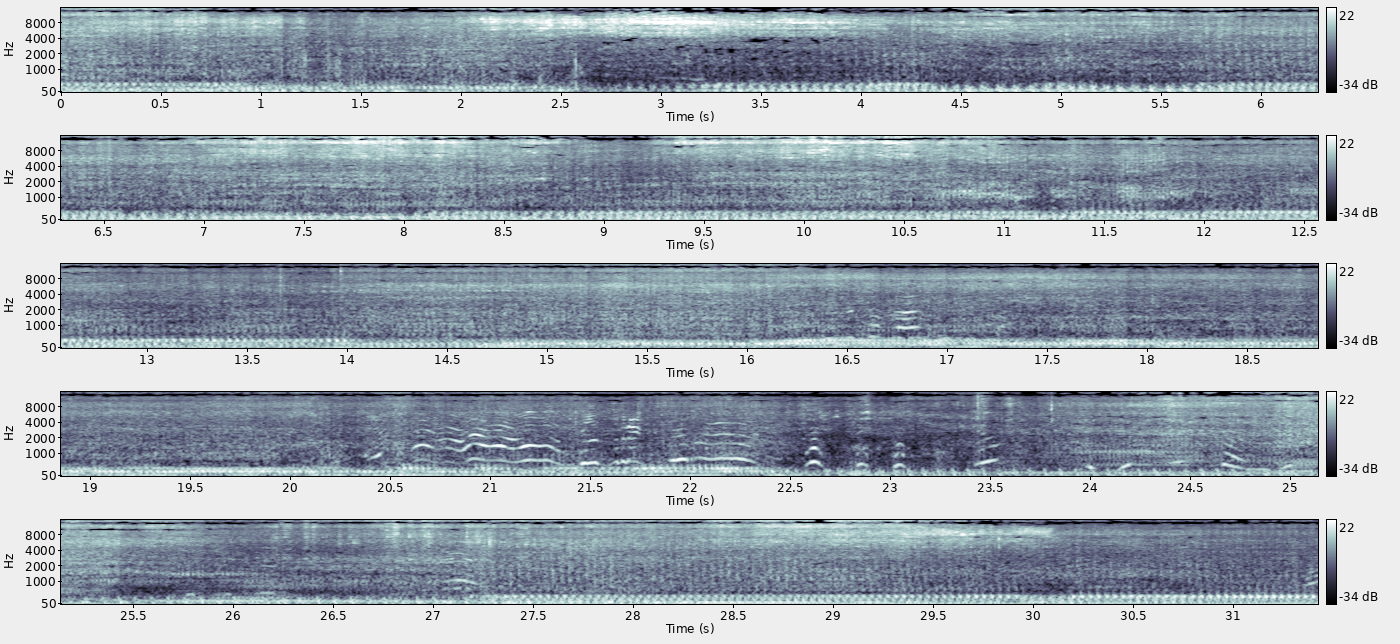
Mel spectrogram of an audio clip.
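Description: Quad bike (ATV) engine running as it is ridden slowly over rough grass, its note shifting up and down with the throttle.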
